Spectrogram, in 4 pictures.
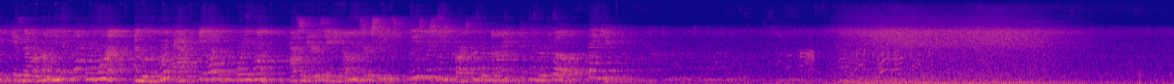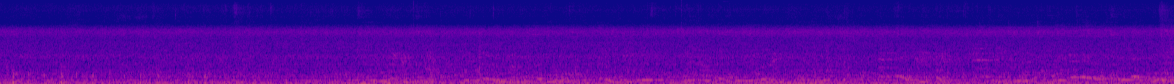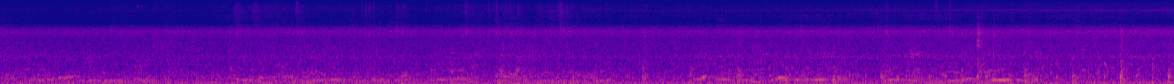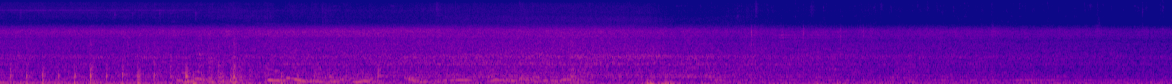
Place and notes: THSR Yunlin Station, Taiwan - Walking at the station
Station Message Broadcast, Walking at the station, From the station hall, To the station platform, Escalator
